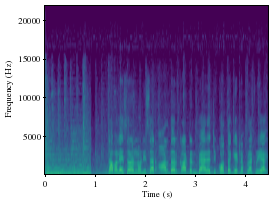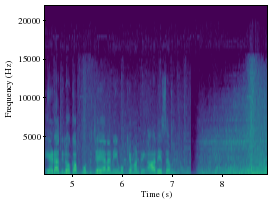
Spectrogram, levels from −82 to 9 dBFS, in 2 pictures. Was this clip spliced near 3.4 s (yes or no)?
no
